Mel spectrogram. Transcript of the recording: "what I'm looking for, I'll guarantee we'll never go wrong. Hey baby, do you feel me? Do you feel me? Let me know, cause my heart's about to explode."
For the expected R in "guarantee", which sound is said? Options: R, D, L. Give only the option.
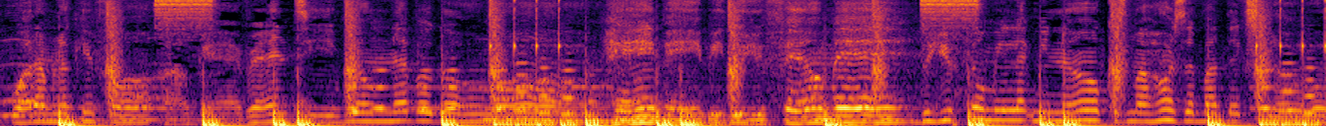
R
